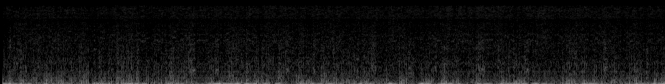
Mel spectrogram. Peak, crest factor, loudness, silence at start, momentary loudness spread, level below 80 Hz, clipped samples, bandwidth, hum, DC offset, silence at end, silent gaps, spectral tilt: -28 dBFS; 12 dB; -47 LUFS; 0 s; 1 LU; -50 dBFS; under 0.1%; 17 kHz; 60 Hz at -55 dBFS; under 0.1%; 0 s; none; -3.5 dB/octave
